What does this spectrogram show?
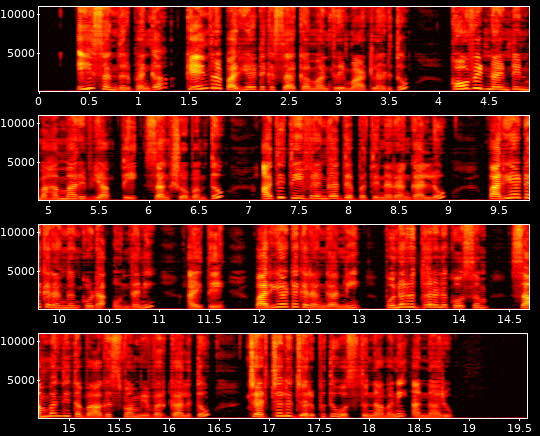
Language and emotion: Telugu, neutral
